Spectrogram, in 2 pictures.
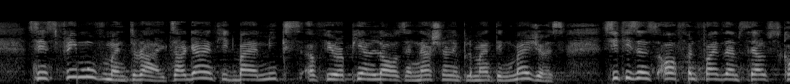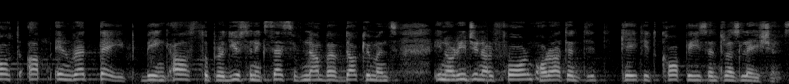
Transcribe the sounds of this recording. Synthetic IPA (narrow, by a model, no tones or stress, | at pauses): sĩnsfɹimuvmɛ̃nt̪ɹajtsaɹɡaɹãnt̪ʰid̪̚bajəmiksɔvjuɹopʰiãnlɔzɛ̃nːnæʃɔnalĩmplɛmɛ̃nt̪ĩŋɡmɛʒəɹz̥sit̪izə̃nzɔfə̃nfãjnd̪ðɛ̃msɛlvskɔt̪ʰapɪ̃nɹɛd̪̚t̪eɪpbiĩŋɡast̪ʰːupɹod̪jusɛ̃nɛksɛsivnãmbəɹɔvd̪ɔkjumɛ̃ntsĩnɔɹid͡ʒinalfɔɹmɔɹat̪ɛ̃nt̪ | keɪt̪id̪kʰɔpizɛ̃nt̪ɹãnsleʃɔ̃ns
